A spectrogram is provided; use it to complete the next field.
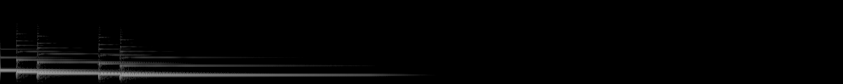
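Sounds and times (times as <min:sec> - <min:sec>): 
harp tune: 0:00.0 - 0:03.4.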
